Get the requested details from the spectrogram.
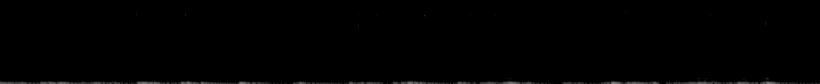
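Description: Long nails tap, scratch and rake the thin solid metal discs of a silver-coloured metal coin-disc statement necklace with chains lying on a dark cloth table. The result is a steady run of quick, bright metallic clicks and soft jingles that die away almost instantly, over a low, dull rumble.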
